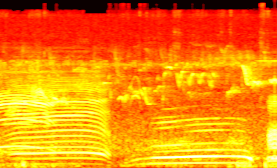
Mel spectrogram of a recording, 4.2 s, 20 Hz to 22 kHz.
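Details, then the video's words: Herd of cattle mooing while walking toward a green pasture; two long, low harmonic moos, the first about 1.7 seconds and the second falling slightly at the end, with chirping birds in the background. "A Herd of Mooing Cattle Walking Toward a Green Pasture, the Sound of Mooing Cows"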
